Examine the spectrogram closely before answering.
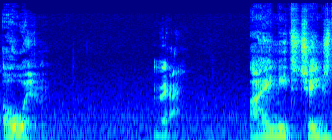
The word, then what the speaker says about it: Oin: Yes, it's Irish. It's just Irish. Oh, okay. I've never, and they pronounce that Owen.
